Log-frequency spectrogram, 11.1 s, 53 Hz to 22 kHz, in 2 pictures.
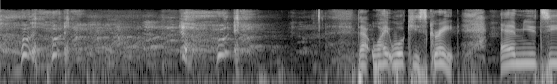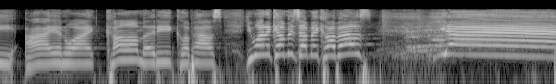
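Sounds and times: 
person coughing: 0:00.0 - 0:00.9, 0:01.8 - 0:02.7
laughter: 0:00.7 - 0:03.2
speech: 0:03.6 - 0:11.1.

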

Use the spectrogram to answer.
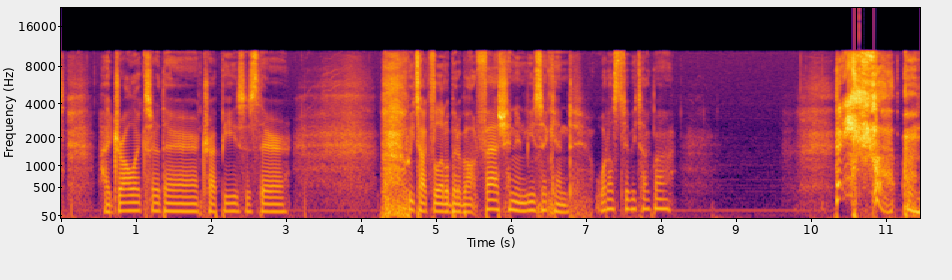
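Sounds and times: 
speech: 0:00.6 - 0:03.3, 0:04.6 - 0:08.2, 0:10.5 - 0:11.4
loud sneeze: 0:10.3 - 0:11.4.

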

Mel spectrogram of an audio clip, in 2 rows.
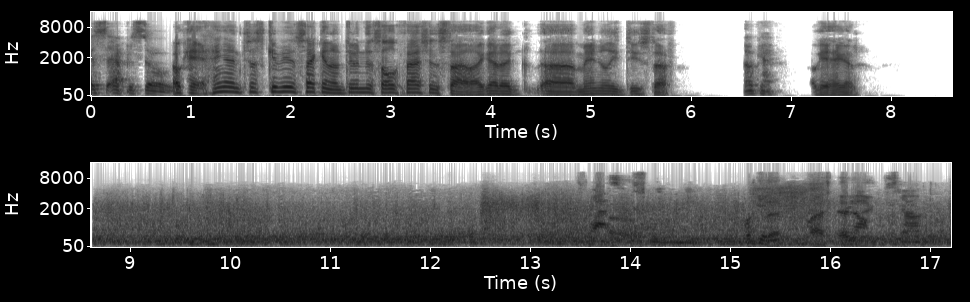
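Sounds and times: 
speech: 0:00.0 - 0:05.9, 0:06.5 - 0:07.7, 0:13.6 - 0:14.5, 0:15.1 - 0:17.2
deep continuous rolling thunder in a thunderstorm: 0:08.6 - 0:17.2.

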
